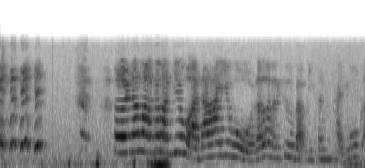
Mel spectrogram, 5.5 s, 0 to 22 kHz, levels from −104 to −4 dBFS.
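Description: A speech recording with no technical faults: it has passed through a call's microphone processing, which trims the lowest bass and leaves no content above 8 kHz, as is normal for that path.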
